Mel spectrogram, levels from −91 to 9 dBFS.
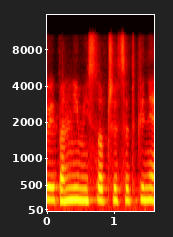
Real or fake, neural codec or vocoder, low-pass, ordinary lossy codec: fake; codec, 24 kHz, 0.5 kbps, DualCodec; 10.8 kHz; Opus, 64 kbps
